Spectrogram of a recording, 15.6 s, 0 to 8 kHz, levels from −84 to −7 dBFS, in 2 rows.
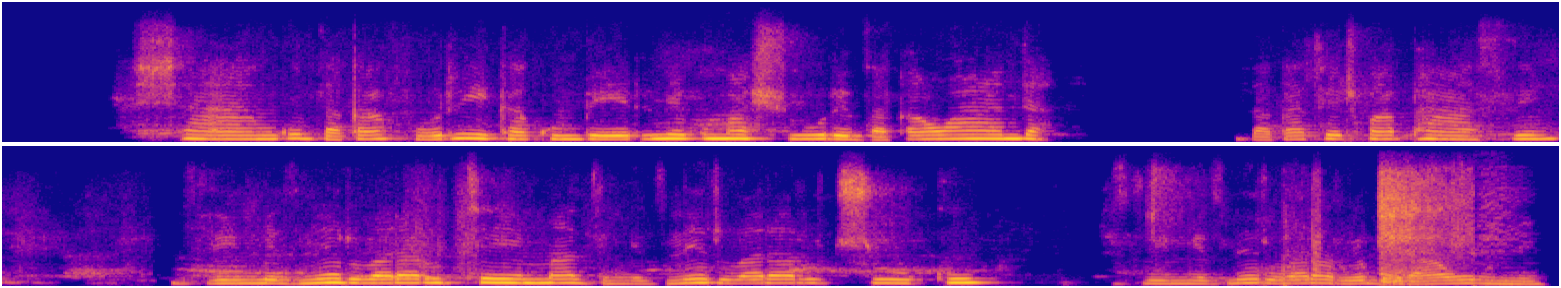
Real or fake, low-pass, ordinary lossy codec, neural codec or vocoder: real; 7.2 kHz; Opus, 16 kbps; none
